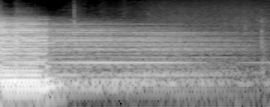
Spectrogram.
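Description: Guitar chord played through the spring reverb of a Boss Katana Mini X amp, struck once with a loud attack and then a long, splashy decaying tail that slowly fades out.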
